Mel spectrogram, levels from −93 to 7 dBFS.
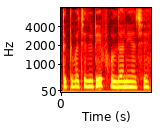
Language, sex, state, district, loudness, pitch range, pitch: Bengali, female, West Bengal, Cooch Behar, -14 LUFS, 195-215 Hz, 205 Hz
